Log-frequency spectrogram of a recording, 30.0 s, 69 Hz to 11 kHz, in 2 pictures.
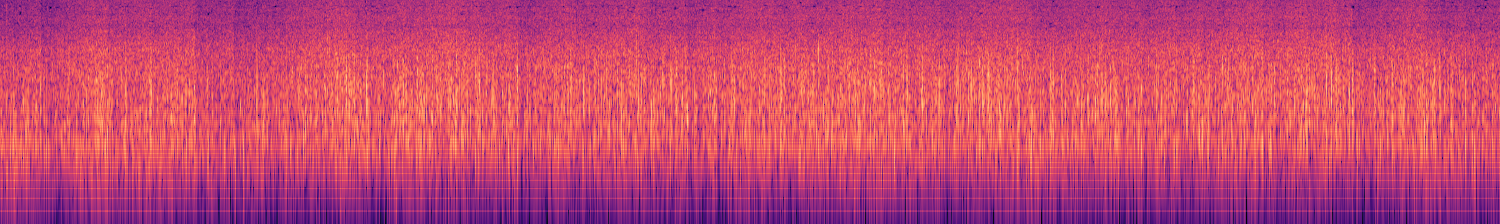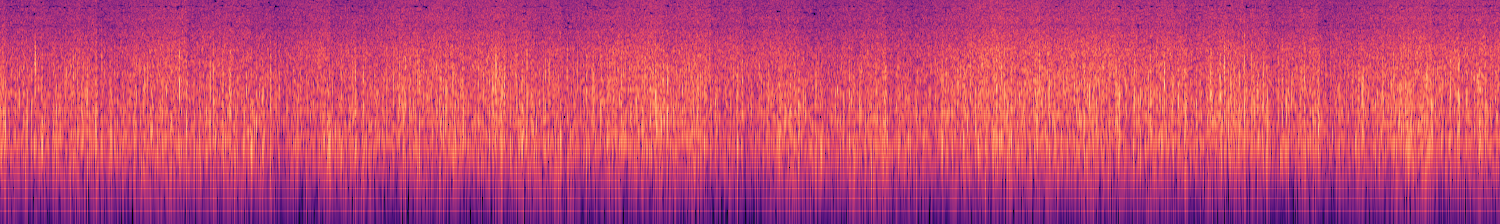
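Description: Mondial 40 cm 140 W eight-blade electric fan running steadily at its maximum speed: a constant rush of air, with the blast striking the microphone held close to the grille.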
